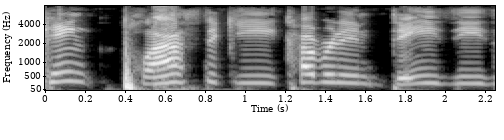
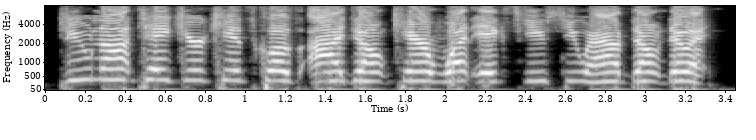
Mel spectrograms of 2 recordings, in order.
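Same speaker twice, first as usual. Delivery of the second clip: higher, emphatic rant, word by word; insistent scolding; 4 semitones higher, 4 dB louder than usual. Real, not acted. Vlogger ranting at parents, insistent scolding. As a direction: lay down the law, getting louder.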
